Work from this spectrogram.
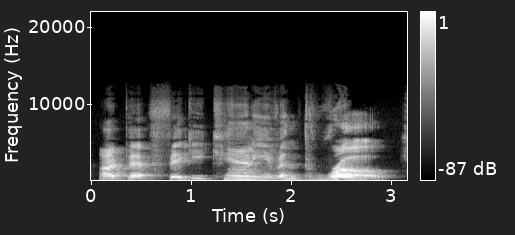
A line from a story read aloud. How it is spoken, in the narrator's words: he sneered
